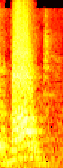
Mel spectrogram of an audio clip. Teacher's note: giving the stress on the second syllable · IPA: /əbaut/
